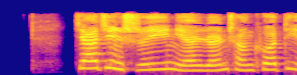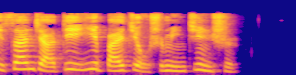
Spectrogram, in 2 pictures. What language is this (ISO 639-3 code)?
zho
